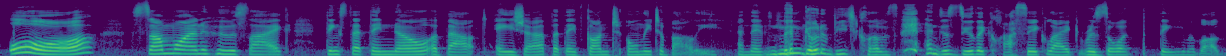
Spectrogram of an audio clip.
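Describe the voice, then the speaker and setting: A woman's voice: mid-range voice, a little slow. A woman in her thirties hosting a podcast, chatting casually with friends, laughing often and using lots of fillers. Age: 30s. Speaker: podcast host. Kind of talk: casual chat.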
